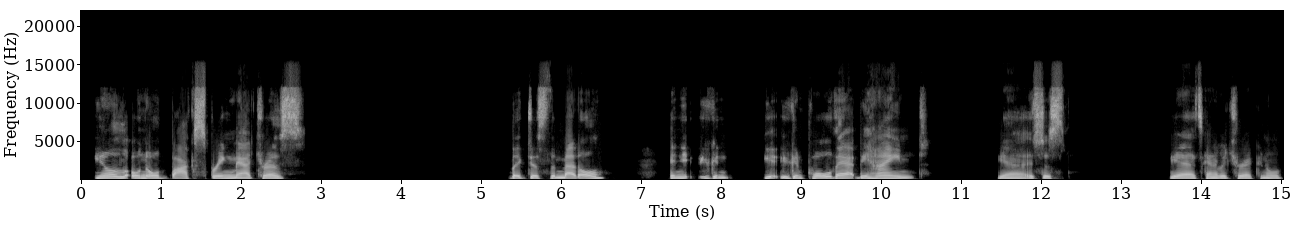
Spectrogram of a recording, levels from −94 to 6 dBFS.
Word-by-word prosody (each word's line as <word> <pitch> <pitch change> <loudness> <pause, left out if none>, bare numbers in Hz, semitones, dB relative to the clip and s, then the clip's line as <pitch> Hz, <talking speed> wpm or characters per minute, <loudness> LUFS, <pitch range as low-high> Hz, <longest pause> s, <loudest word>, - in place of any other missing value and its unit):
you 235 +1 0
know, 250 - +2 0.3
a - - +3
l - - +1
an 175 - +3
old 175 -2 0
box 150 0 +1
spring 165 0 +1
mattress? 175 +7 +1 2.6
Like, 170 -4 0
just 170 -3 0
the 165 - +1
metal 160 +9 +2 0.8
and 175 -1 +2
you - - 0
you 180 -2 -5
can 165 -4 -1 0.4
yeah, 200 -1 0
you 180 - +1
can 175 -3 -1
pull 205 +4 +1
that 200 -3 +1
behind. 165 -2 +1 1.0
Yeah, 120 -3 +1
it's 135 +3 -1
just 155 -3 +1 1.3
Yeah, 145 -1 +2
it's 135 - 0
kind 155 -2 0
of 140 - +1
a 135 - +1
trick, 125 -1 -2
an 135 - -1
old 130 -1 -2
165 Hz, 135 wpm, -23 LUFS, 145-185 Hz, 2.6 s, a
